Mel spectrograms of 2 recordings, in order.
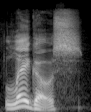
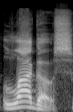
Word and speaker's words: Lagos: o while i'm here lagos is pronounced lagos didn't know that uh rather than lagos which is how i say it hopefully now that i've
